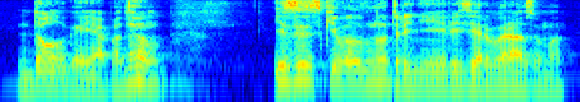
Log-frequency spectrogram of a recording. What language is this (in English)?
Russian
